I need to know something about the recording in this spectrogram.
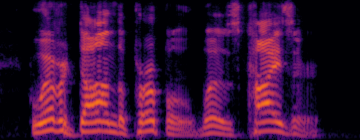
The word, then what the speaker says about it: Caesar: donned the purple was kaiser tsar khazar the original pronunciation of caesar in the latin whoever donned the purple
